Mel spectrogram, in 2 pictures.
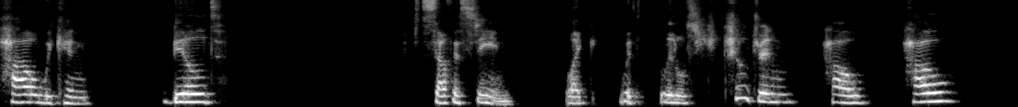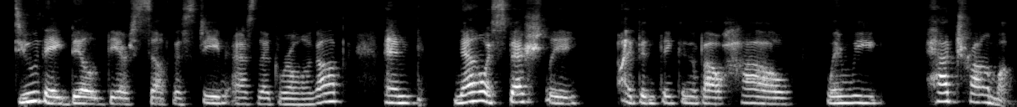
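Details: Female host living with aphasia after a stroke, also mentioning apraxia of speech and dysarthria; unedited recording keeping mistakes and pauses, made on a good day, in the morning before tiring; aphasia.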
